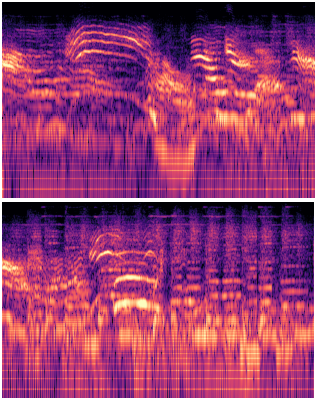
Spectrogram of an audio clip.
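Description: A cat meows repeatedly and loudly, a run of long, wavering, whiny cries that rise and fall in pitch with barely a pause between them.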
